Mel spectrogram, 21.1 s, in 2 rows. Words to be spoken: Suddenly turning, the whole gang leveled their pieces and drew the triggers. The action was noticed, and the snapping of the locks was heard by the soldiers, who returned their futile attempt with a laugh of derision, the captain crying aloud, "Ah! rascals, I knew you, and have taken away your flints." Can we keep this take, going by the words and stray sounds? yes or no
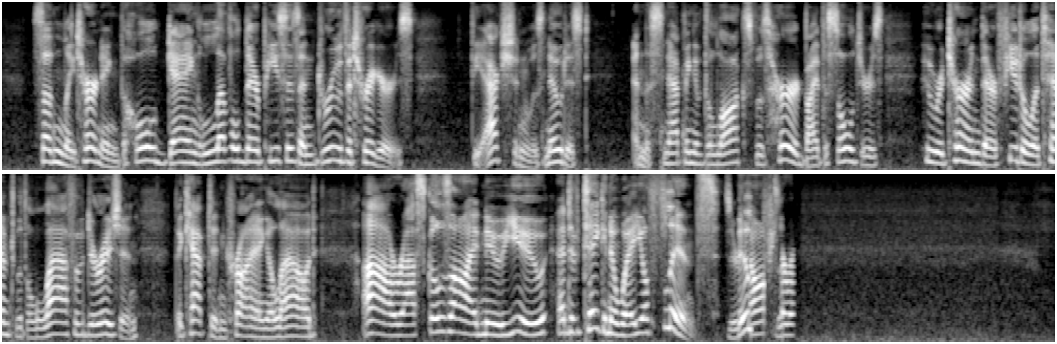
no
